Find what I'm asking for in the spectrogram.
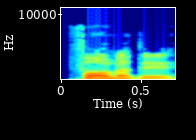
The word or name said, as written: folade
